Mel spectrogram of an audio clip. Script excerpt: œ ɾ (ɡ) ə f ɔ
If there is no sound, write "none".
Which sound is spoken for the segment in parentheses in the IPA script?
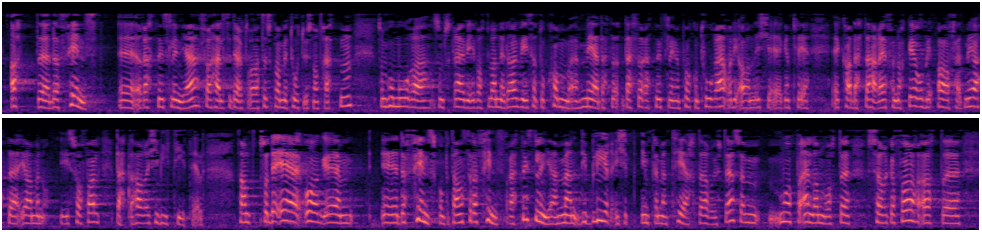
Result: ɡ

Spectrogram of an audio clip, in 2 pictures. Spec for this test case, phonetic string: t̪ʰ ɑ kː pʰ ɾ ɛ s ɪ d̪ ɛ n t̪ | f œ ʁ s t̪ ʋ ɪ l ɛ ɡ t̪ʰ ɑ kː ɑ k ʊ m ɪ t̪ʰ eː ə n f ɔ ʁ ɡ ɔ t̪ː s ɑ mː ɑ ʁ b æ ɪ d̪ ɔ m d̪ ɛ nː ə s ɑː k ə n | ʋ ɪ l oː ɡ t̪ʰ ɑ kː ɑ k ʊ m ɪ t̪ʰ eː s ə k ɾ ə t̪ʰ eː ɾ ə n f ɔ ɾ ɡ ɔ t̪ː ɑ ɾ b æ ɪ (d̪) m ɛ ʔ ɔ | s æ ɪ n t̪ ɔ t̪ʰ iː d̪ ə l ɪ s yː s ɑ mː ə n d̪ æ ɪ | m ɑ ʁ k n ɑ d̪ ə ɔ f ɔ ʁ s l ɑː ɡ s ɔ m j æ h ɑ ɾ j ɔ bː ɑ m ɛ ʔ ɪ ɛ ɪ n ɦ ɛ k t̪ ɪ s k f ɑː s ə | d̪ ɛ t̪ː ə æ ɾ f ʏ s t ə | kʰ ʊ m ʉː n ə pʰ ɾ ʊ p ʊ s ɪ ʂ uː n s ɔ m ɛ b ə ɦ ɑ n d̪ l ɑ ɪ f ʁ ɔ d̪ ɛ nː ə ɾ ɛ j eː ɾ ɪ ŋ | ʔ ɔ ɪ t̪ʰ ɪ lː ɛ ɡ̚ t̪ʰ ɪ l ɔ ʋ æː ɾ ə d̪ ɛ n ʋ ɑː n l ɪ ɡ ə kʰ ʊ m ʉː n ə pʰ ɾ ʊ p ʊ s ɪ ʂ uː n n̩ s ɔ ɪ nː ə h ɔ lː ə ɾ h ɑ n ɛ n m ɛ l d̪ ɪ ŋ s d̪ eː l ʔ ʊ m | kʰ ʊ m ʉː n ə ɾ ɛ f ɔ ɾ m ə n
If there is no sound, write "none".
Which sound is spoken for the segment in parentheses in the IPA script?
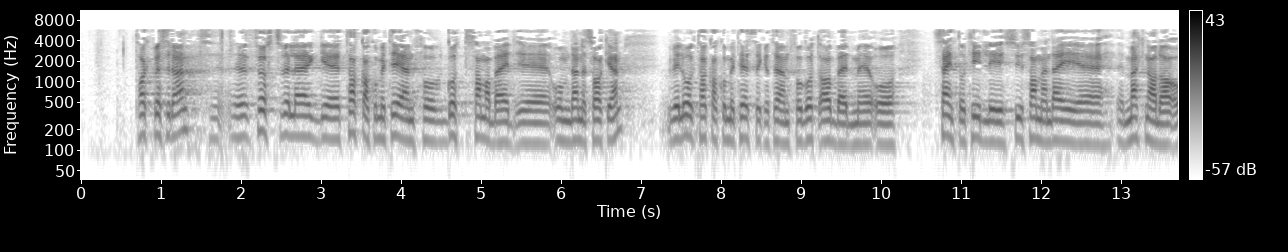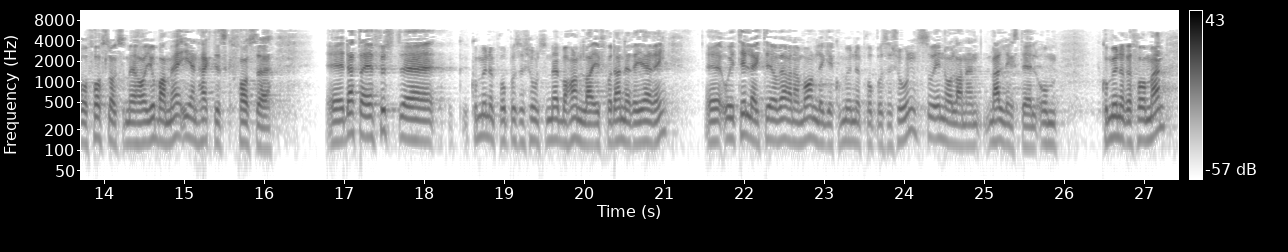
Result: d̪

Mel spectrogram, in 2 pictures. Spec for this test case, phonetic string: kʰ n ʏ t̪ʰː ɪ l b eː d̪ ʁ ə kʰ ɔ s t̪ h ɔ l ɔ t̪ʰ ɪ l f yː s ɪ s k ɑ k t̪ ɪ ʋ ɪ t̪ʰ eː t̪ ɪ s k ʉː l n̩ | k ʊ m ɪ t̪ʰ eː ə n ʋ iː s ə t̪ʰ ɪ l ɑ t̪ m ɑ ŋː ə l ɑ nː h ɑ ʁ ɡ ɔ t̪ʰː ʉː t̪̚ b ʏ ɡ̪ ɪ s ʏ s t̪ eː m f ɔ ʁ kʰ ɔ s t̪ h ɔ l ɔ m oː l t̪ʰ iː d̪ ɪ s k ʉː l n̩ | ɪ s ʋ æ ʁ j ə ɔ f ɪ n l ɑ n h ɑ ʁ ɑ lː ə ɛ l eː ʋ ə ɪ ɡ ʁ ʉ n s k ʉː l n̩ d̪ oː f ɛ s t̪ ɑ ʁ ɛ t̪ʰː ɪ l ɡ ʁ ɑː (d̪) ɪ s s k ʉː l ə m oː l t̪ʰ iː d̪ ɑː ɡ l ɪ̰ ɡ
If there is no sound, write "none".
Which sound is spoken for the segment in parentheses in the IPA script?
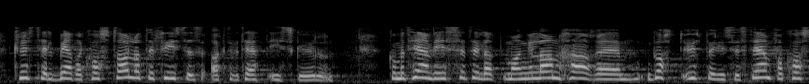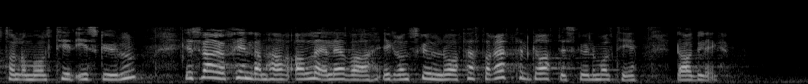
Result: t̪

